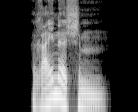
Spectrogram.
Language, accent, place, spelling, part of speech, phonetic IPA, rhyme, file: German, Germany, Berlin, rheinischem, adjective, [ˈʁaɪ̯nɪʃm̩], -aɪ̯nɪʃm̩, De-rheinischem.ogg
- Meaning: strong dative masculine/neuter singular of rheinisch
